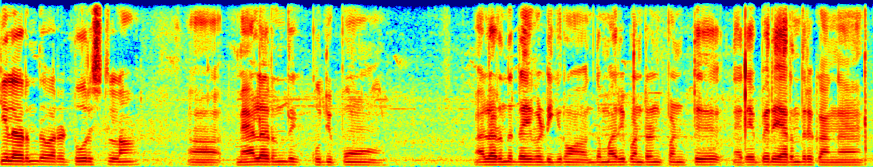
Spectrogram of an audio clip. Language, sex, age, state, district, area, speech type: Tamil, male, 18-30, Tamil Nadu, Perambalur, rural, spontaneous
